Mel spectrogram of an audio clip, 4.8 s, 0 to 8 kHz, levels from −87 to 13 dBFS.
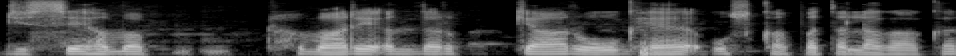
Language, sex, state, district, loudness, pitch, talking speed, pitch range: Hindi, male, Uttar Pradesh, Muzaffarnagar, -18 LUFS, 125 Hz, 165 wpm, 115-135 Hz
